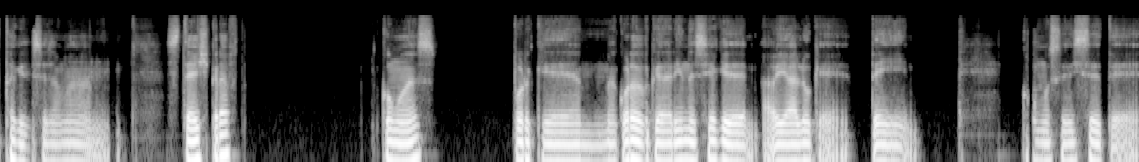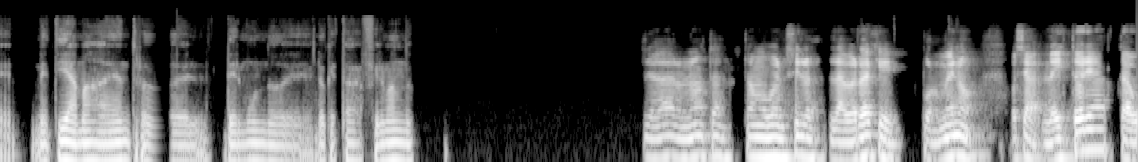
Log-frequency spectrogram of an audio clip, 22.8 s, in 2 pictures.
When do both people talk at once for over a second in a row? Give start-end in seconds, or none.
none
